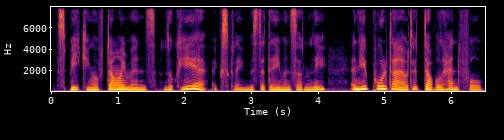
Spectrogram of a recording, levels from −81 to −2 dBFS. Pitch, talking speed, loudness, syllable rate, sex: 185 Hz, 145 wpm, -17 LUFS, 4.6 syllables/s, female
